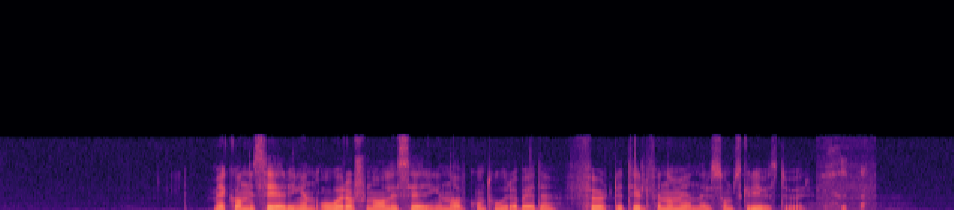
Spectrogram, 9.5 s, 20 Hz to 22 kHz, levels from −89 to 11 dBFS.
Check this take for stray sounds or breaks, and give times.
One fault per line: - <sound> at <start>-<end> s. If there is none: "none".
- laugh at 8.2-8.7 s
